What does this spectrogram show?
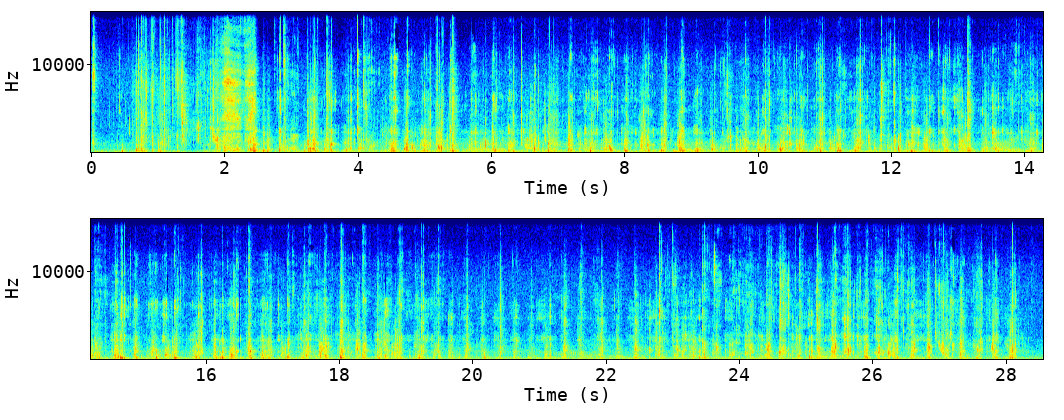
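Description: Close-miked mouth sounds of a person biting into a kielbasa sausage coated in cheese sauce, then chewing it: a loud bite about two seconds in, followed by a long, dense run of wet chewing and smacking clicks.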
